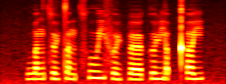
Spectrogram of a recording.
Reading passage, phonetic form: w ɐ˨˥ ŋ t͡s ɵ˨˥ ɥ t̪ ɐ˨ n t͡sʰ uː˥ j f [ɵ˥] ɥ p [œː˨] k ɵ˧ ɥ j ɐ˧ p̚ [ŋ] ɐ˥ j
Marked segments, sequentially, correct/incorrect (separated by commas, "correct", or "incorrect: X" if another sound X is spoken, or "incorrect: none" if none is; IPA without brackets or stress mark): incorrect: ɵ˨, correct, incorrect: kʰ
